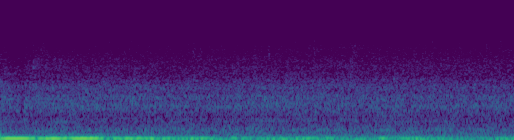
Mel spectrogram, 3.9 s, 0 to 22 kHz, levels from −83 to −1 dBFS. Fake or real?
real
